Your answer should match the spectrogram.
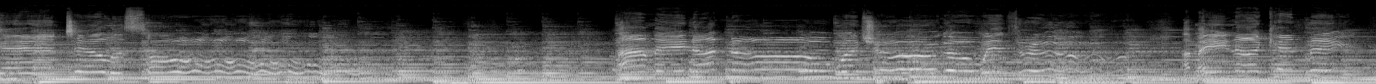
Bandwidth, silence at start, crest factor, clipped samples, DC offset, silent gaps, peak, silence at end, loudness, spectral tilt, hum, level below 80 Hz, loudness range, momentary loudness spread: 12.5 kHz; 0 s; 12 dB; under 0.1%; under 0.1%; none; 0 dBFS; 0 s; -13 LUFS; -6.5 dB/octave; none; -24 dBFS; 2 LU; 4 LU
